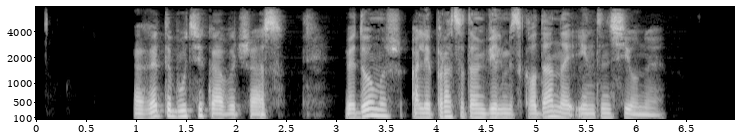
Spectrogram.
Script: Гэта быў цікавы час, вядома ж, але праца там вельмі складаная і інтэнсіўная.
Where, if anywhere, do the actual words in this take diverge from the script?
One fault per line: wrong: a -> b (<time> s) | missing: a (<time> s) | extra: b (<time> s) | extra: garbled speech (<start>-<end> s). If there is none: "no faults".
no faults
